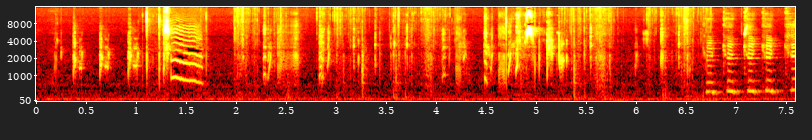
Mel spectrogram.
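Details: Pet Pacific parrotlet, excited by the sound of crinkling plastic wrap, which it seems to love, gives short, high, scratchy chirps and a few quick descending notes amid the dry crackle of the wrap.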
